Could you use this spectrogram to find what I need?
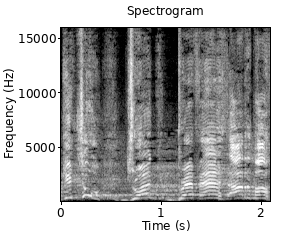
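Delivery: high, half-laughing mock outburst; exasperated rant. Storyteller telling off the drunk girl in his face, mock-angry high rant.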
